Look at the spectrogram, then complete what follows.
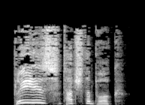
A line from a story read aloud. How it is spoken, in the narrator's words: he uttered in a distracted tone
